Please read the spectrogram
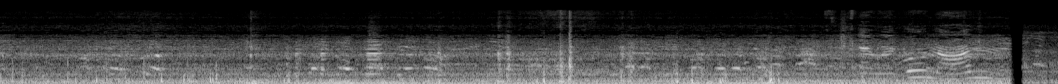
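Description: Idling school bus and road traffic at an intersection with people shouting, and a few sharp knocks.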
